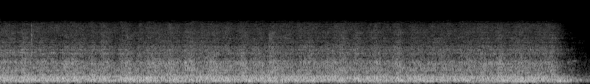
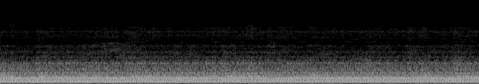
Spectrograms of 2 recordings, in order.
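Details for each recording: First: Whirlpool washer (WTW4950HW3/WTW4955HW3 type) drains continuously from power-on and skips wash cycles: steady drain pump whir with rushing water, stopping abruptly with a click; control board fault suspected, not confirmed. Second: Whirlpool washer that kept draining nonstop, after replacing the control board (part W11578827), running its self-test with the water supply off: a steady, even motor hum with a faint slow pulse and no knocks or grinding. Normal self-test cycle.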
